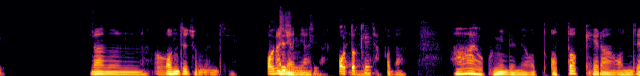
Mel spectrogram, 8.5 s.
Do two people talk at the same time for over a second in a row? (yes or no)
yes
